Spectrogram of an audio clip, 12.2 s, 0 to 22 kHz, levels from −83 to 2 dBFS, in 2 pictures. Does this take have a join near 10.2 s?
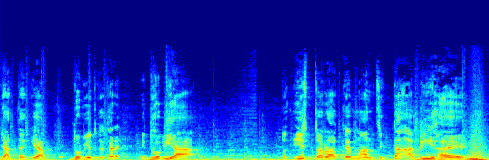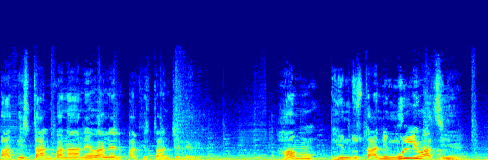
no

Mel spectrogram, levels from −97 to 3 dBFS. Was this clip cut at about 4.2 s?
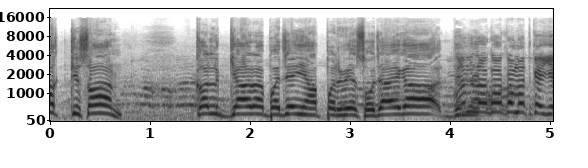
no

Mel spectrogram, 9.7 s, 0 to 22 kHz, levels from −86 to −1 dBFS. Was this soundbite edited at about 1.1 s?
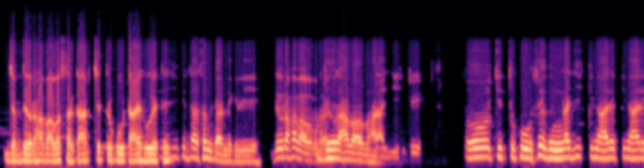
no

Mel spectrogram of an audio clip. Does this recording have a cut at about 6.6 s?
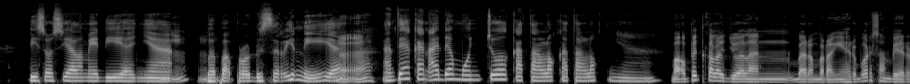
yes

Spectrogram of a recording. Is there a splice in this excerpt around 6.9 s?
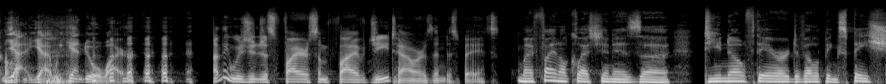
no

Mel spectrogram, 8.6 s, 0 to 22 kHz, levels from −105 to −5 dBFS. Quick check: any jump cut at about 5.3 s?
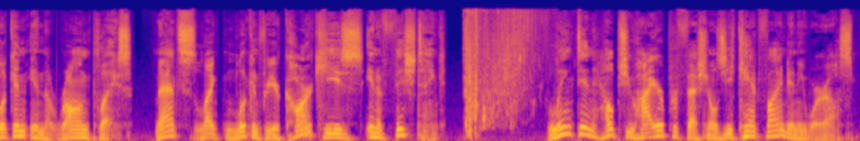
no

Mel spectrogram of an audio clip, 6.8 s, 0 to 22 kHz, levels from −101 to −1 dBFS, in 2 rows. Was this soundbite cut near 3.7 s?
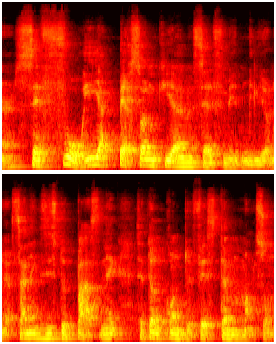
no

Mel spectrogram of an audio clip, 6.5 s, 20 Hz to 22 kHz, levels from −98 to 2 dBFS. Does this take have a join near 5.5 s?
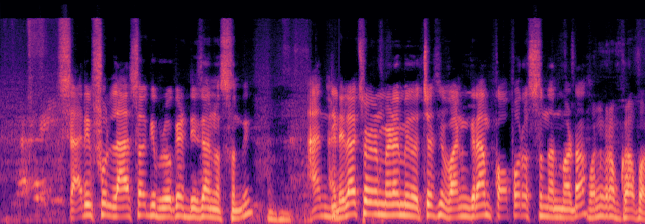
no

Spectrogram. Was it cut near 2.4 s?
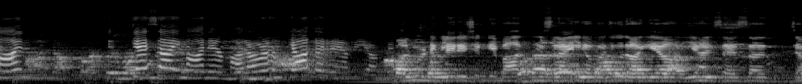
no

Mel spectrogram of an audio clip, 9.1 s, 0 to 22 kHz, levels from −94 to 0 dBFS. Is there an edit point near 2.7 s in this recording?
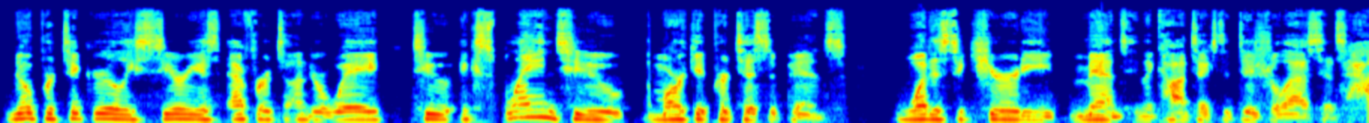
yes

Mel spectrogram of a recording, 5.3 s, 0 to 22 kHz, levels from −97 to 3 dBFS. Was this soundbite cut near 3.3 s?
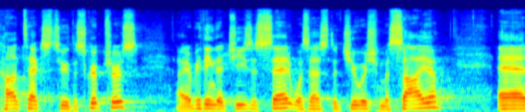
yes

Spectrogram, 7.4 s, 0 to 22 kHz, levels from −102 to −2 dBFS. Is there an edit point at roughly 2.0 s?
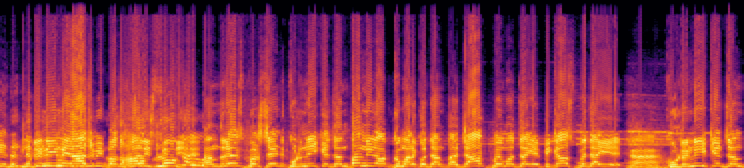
yes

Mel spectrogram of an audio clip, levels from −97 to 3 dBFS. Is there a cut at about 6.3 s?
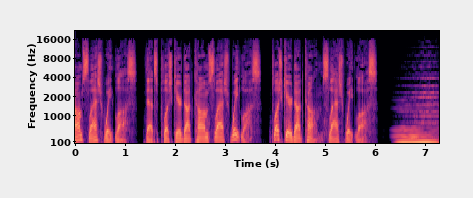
yes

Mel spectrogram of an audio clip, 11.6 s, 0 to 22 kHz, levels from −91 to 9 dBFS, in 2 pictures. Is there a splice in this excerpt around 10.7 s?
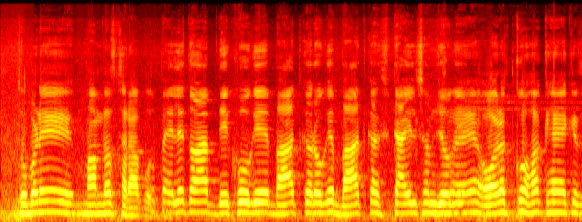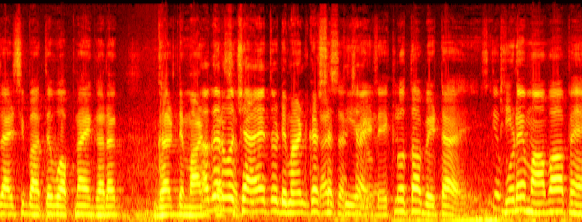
yes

